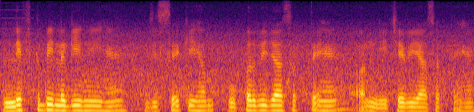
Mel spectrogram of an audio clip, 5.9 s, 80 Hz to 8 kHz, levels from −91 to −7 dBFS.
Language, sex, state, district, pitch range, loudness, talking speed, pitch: Hindi, male, Chandigarh, Chandigarh, 110-130 Hz, -18 LUFS, 190 wpm, 125 Hz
